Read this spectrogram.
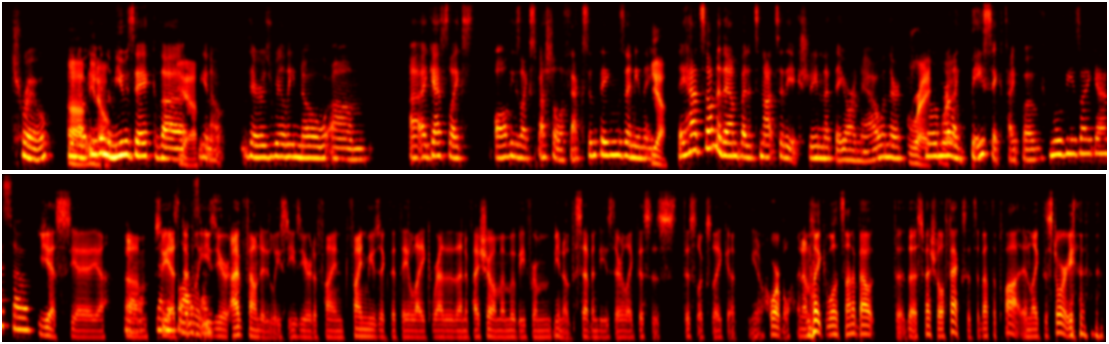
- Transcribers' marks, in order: tapping; stressed: "basic"; laughing while speaking: "like"; chuckle
- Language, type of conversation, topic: English, unstructured, What is one thing you have learned that made you really happy?
- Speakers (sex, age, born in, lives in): female, 50-54, United States, United States; male, 35-39, United States, United States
